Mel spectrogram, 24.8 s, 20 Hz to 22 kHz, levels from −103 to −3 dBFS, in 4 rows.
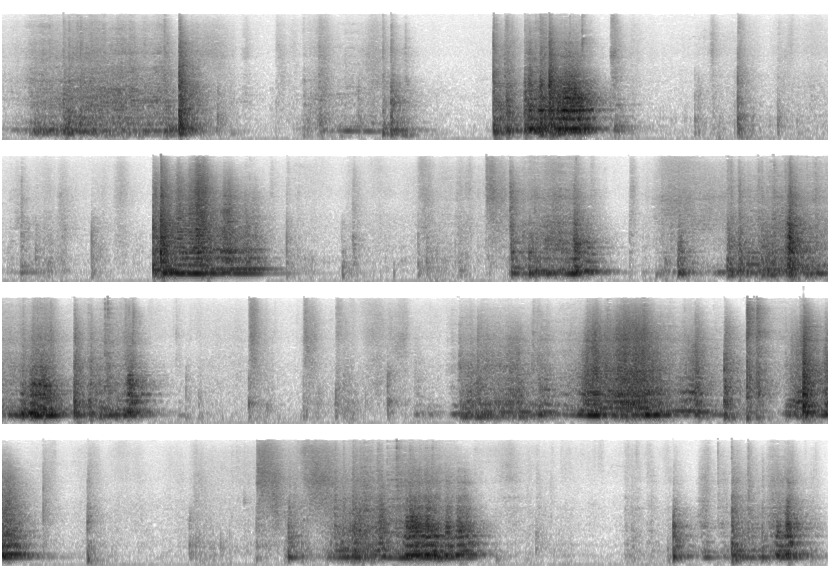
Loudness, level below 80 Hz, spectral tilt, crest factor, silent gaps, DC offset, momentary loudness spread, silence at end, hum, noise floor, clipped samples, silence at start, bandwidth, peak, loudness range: -22 LUFS; -66 dBFS; -4 dB/octave; 26 dB; none; under 0.1%; 22 LU; 0.1 s; none; -66 dBFS; under 0.1%; 0.2 s; 16 kHz; 0 dBFS; 10 LU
